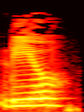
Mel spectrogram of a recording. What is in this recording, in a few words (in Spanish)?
"rio", silabas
